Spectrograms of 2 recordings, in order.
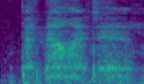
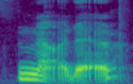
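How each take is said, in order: First: Soft unvoiced whisper. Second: Said in the usual way. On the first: Real, not acted. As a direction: breathe it out like a secret. Whispered then repeated aloud.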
